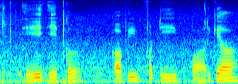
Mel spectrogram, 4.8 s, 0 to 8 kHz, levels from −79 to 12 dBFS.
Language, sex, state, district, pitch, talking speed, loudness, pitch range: Punjabi, male, Punjab, Kapurthala, 115 Hz, 75 wpm, -19 LUFS, 110-125 Hz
